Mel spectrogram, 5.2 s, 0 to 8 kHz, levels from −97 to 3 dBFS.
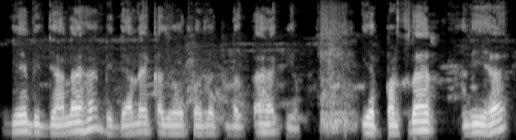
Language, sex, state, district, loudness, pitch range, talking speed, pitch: Hindi, male, Bihar, Samastipur, -20 LUFS, 115-140 Hz, 115 wpm, 120 Hz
